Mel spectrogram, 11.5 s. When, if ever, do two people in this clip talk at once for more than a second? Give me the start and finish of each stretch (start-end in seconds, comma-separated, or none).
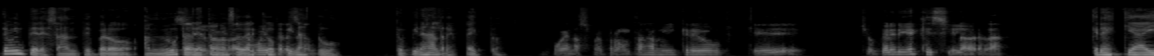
1.7-3.3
